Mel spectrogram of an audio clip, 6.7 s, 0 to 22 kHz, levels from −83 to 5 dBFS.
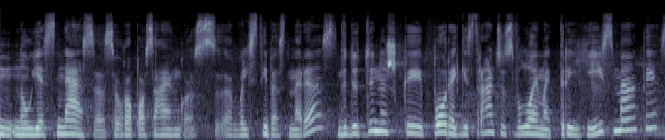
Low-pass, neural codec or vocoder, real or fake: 14.4 kHz; none; real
